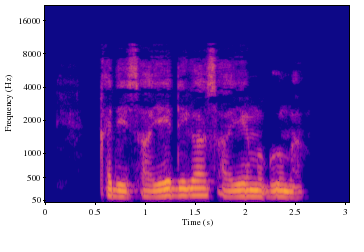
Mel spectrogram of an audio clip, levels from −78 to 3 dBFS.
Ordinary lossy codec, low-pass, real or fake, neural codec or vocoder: MP3, 48 kbps; 9.9 kHz; fake; vocoder, 44.1 kHz, 128 mel bands every 256 samples, BigVGAN v2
